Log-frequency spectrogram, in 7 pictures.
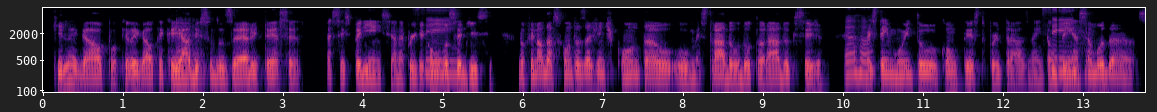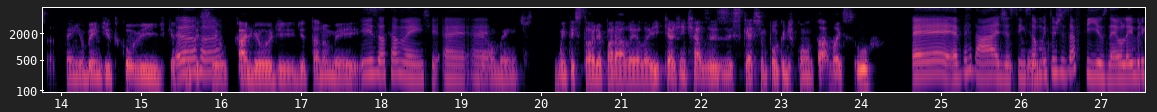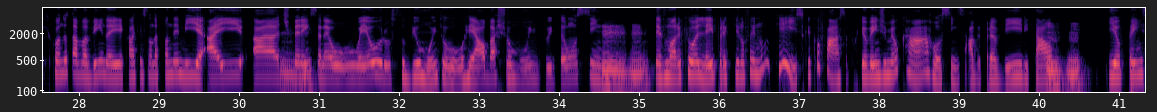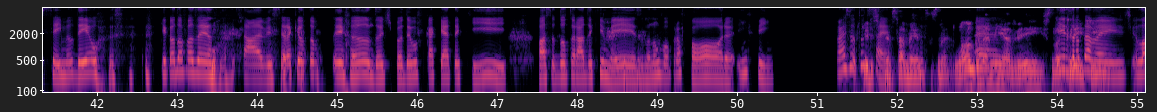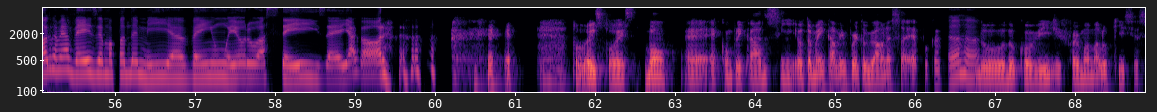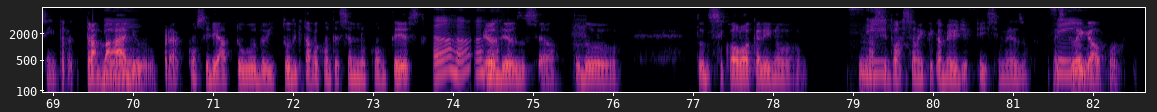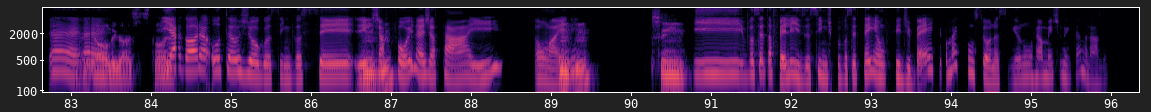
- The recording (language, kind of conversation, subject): Portuguese, unstructured, Você já tentou criar algo do zero? Como foi essa experiência?
- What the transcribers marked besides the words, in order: tapping; chuckle; laugh; chuckle; laugh; giggle; laugh; chuckle; chuckle; other background noise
